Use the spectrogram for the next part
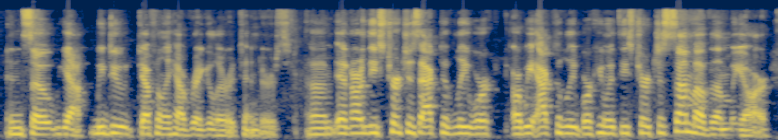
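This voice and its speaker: A woman's voice: fairly low pitch, a little fast, few pauses, a little mellow, no room sound. A woman co-leading a marriage ministry, answering questions casually and chattily, with many "like" and "um" fillers. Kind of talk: training session talk.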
